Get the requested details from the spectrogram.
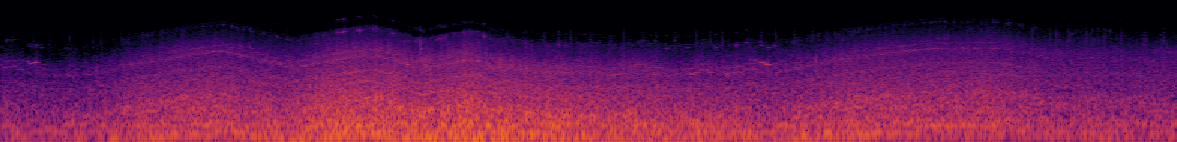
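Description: A heavy tank engine rumbles nearby, its pitch rising and falling.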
